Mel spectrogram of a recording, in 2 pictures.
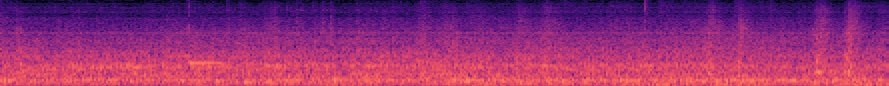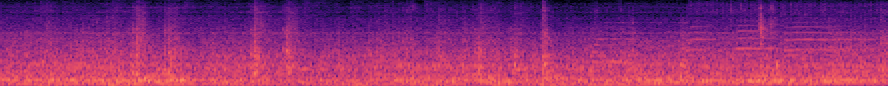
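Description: Narrow-gauge mountain tourist train running along its track, a steady rumble with scattered sharp clicks of the wheels over the rails.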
